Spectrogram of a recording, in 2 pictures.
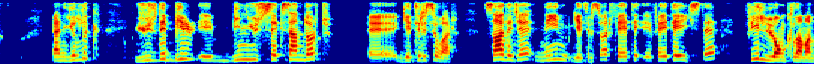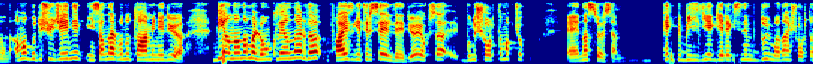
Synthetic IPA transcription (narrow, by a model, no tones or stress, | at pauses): jaːnijɯlˠːɯk | jyzd̪ɛbiɾbinjyz̥sɛcsænd̪øɾt̪ | ɛːɟe̞t̪ʰiɾisivaɾ̥ | saːd̪e̞d͡ʒɛne̞jinɟet̪ʰiɾisivaɾffeːt̪ʰeicst̪ɛ | filʲːoŋklˠamanɯna̰mabud̪yʃyd͡ʒe̞jiniiːnsanlˠaɾbunut̪ʰaːmine̞d̪ijo̞biananˠamalʲo̞ŋklˠajanlˠaɾd̪afaːjizɟe̞t̪ʰiɾisiɛlʲd̪ɛːd̪ijo̞jo̞ksabunuʃo̞ɾt̪lˠamak̚t͡ʃʰo̞k̚ | ɛːnasɯ̥søjlʲesæm | pʰɛc̚bibilʲɟijɛɟe̞ɾɛcsinimd̪ujmad̪anʃo̞ɾt̪ˠa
